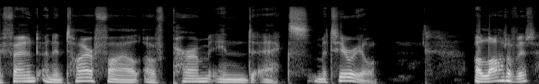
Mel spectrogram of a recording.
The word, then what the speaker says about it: PERMINDEX: I'm trying to deliberately pronounce it like PERMINDEX, as though there are 3 distinct syllables, because they are shorthand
